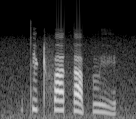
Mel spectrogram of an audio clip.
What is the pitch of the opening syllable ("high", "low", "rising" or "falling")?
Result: high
